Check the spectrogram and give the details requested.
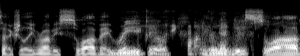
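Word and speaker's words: Soave: that is the net how his name is pronounced actually Robbie Suave Suave right right here's what Robbie tweeted on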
